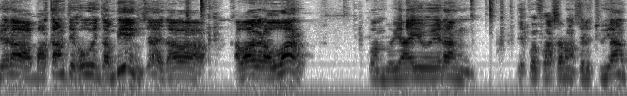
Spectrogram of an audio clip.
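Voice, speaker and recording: Noticeable background noise sits behind a man with a fairly high pitch and monotone, flat intonation. He talks at a very fast pace yet takes long, frequent pauses. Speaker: supermarket entrepreneur. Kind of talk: interview conversation.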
